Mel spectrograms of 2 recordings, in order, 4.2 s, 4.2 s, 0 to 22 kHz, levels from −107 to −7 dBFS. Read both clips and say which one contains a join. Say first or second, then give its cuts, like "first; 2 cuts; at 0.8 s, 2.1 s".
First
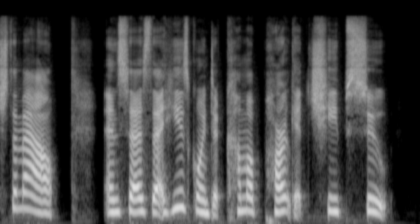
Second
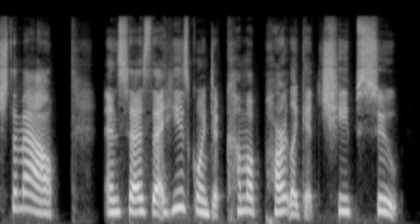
first; 1 cut; at 2.9 s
